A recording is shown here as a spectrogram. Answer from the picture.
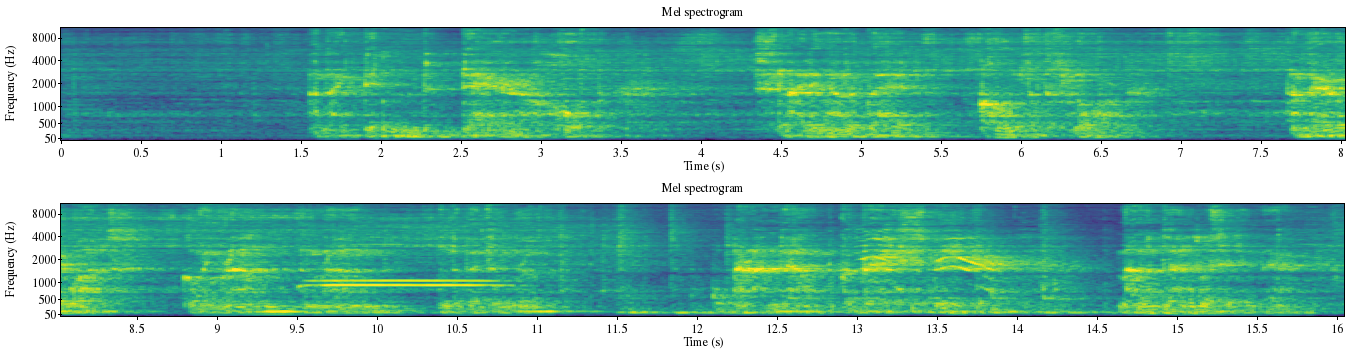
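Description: Recorded sound effect of a toy train set running, from a radio advertisement played over a PA loudspeaker in a large room, with music under it. About ten seconds in, a steady whistle-like tone sounds once for just over a second.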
